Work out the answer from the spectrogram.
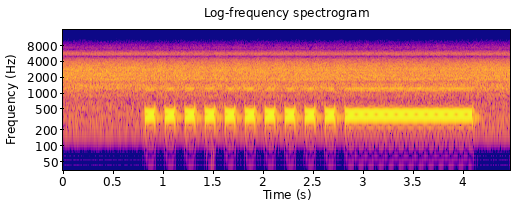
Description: Telephone call progress tone (North American plan), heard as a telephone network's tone, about 350, 440 Hz, 0.1 s on and 0.1 s off, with hum. Stutter dial tone.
